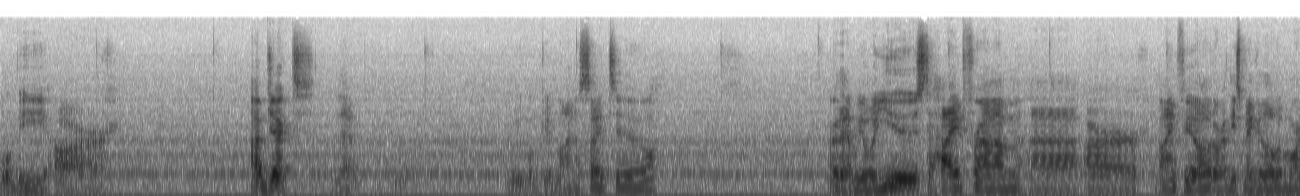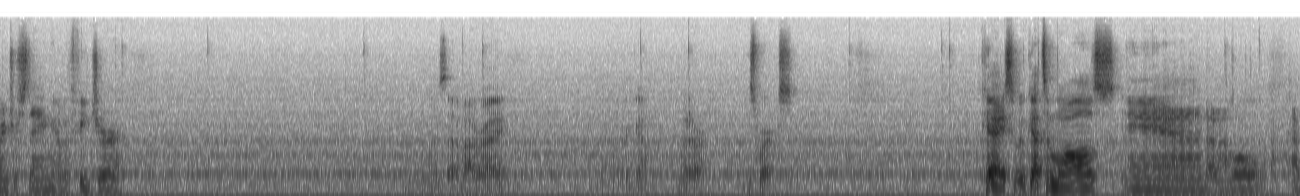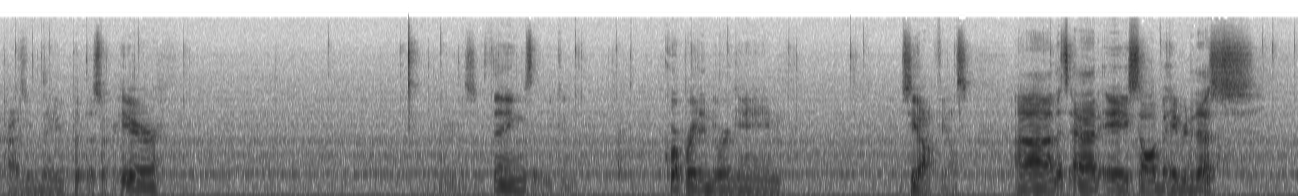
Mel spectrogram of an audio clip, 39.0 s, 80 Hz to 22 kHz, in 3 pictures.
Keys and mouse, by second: 1.2 click, 2.2-4.9 drag, 6.4-7.3 drag, 8.6-10.1 drag, 10.6-11.8 drag, 15.3-16.9 drag, 17.9 click, 19.6 click, 21.1-22.1 drag, 24.0 click, 25.1 ctrl+click, 25.7 ctrl+click, 26.6-27.1 ctrl+drag, 27.4-27.9 ctrl+drag, 29.9 ctrl+click, 30.5 ctrl+click, 31.4 ctrl+click, 32.3 ctrl+click, 33.7 ctrl+click, 34.8 ctrl+click, 38.8 click.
